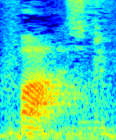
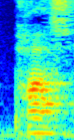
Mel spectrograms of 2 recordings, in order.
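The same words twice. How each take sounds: First: The upper teeth touch the lower lip. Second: The f is made with both lips. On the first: The speaker calls it right. "ऊपर वाले दांत ... नीचे वाले होठ पर ... फास्ट निकलेगा" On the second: The speaker calls it wrong. "फास्ट नहीं होगा"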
